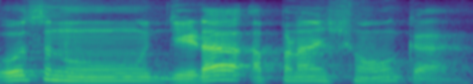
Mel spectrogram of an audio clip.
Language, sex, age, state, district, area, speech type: Punjabi, male, 30-45, Punjab, Faridkot, urban, spontaneous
